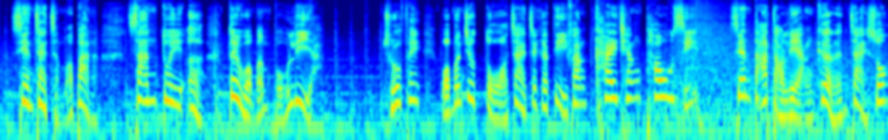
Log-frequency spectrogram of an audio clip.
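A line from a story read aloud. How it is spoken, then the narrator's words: Whispering. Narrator (Chinese): Sam 就小声对阿派说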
